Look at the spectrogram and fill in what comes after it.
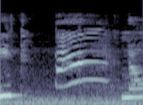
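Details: A heavyset domestic cat meows while a person says it just ate and it is not time to eat; one long meow rises then falls, with a short meow before and after it, and indoor speech around it.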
